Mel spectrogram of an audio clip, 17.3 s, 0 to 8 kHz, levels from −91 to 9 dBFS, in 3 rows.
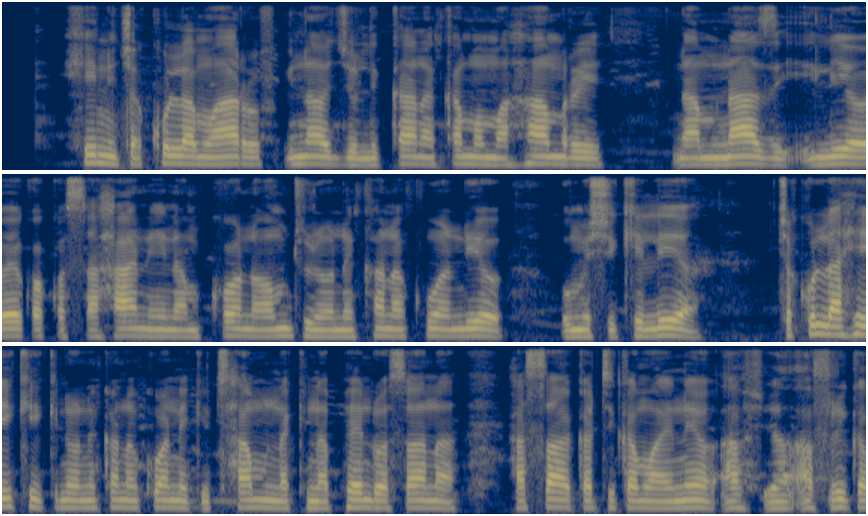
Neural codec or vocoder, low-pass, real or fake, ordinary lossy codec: none; 7.2 kHz; real; Opus, 64 kbps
